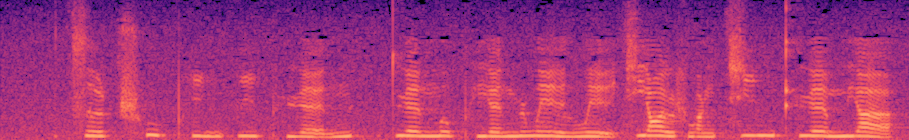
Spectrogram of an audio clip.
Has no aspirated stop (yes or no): no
